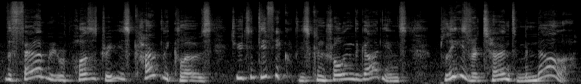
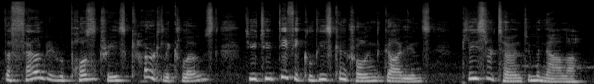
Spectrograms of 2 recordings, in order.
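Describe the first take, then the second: First: Very high, sing-song machine announcement; golem's second voice. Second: High, robotic recorded-announcement voice; golem's second voice. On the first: Player voicing the golem's glitchy second voice. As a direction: pitch it way up like a looping recorded notice. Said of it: "The golem reverts to its second voice". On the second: Player voicing the golem's second voice to the party. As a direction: read it up high like a stuck machine message. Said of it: "speaks again in a noticeably different voice". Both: Acted.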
